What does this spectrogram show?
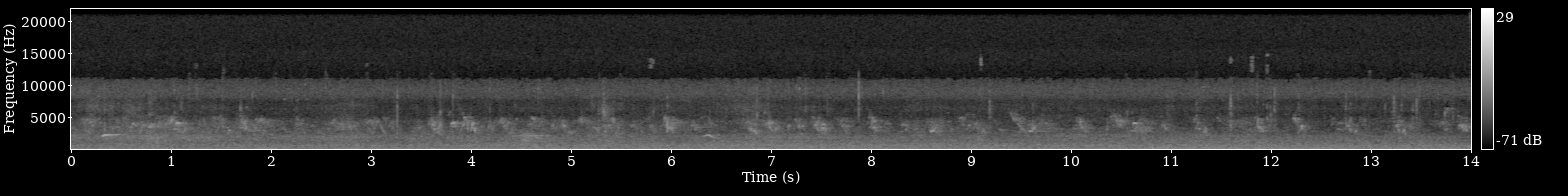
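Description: Small birds chirping, many short high chirps that come thicker in the second half, with a few short pitched calls, over a steady low background rumble.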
